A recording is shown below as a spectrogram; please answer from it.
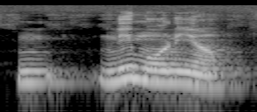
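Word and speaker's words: pneumonia: निमोनिया, इसको लिखते हैं पी से, लेकिन पी जो है साइलेंट होता है।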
